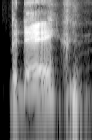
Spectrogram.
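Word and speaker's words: Badie: other running backs or wide receivers mlin uh Beday did you hear that that is correct pronun pronunciation for Tyler b a d i e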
